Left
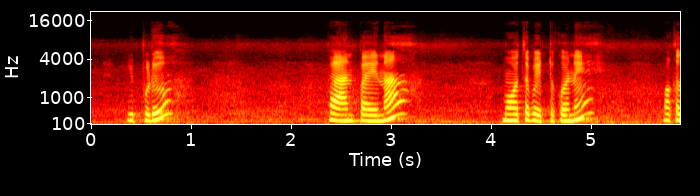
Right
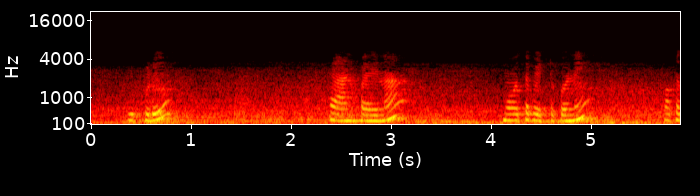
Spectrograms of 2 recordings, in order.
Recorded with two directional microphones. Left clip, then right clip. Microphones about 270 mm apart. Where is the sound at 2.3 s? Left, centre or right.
Left.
